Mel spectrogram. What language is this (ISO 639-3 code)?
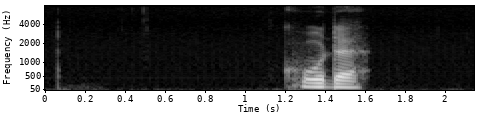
swe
